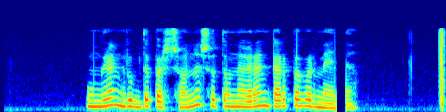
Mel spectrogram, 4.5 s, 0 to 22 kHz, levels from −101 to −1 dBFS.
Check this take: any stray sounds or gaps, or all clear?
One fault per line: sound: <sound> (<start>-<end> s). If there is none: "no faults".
sound: dropout (3.4-3.5 s)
